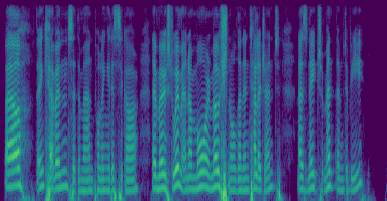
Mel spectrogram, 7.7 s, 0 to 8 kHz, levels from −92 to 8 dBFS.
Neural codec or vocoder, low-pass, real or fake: codec, 16 kHz, 8 kbps, FunCodec, trained on LibriTTS, 25 frames a second; 7.2 kHz; fake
